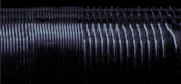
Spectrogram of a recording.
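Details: Canary master song for training young canaries: a quick high trill that slows into evenly spaced, sharply falling whistled notes, ending in one longer downward slur.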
